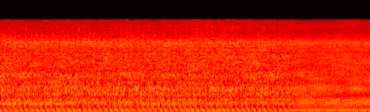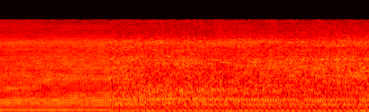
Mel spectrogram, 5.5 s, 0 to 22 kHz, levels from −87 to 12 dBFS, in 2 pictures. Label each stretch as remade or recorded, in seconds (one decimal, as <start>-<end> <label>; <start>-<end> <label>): 0.0-2.2 recorded; 2.2-3.6 remade; 3.6-5.5 recorded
